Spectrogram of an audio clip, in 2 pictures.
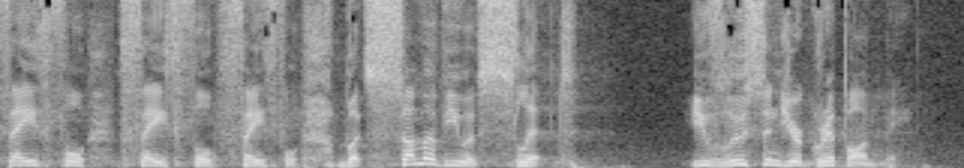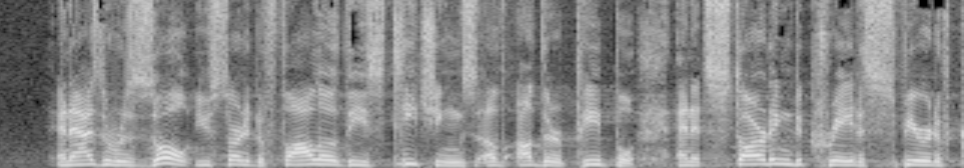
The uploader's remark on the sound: Recorded live at Brookwood Church.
